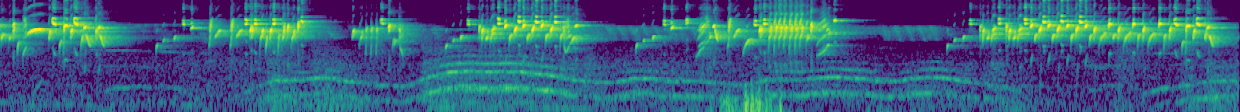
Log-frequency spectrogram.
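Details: Continuous song of a kept European goldfinch of disputed sex: repeated bursts of fast, chattering twitters and jingling notes, with faint low wavering tones in the background between phrases.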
